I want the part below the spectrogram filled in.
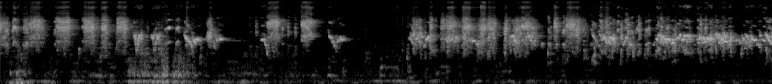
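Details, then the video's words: Budgerigars eating corn give high scratchy chirps and warbles, pausing briefly near the middle before a steady chattering stretch, with light rustling. "Cute Budgies Enjoying Eating Corn | Love Birds Chirping Sounds"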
